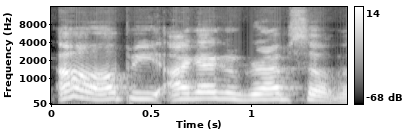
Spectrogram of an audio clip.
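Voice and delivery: high, rushed nervous excuse; high-pitched flustered brush-off; panicked excuse. Retold or imitated. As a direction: squeak out an excuse to escape. Fleeing awkward guest, high voice.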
